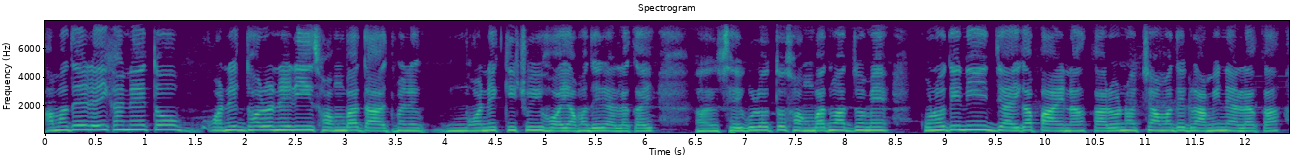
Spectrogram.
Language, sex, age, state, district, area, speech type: Bengali, female, 18-30, West Bengal, Darjeeling, urban, spontaneous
